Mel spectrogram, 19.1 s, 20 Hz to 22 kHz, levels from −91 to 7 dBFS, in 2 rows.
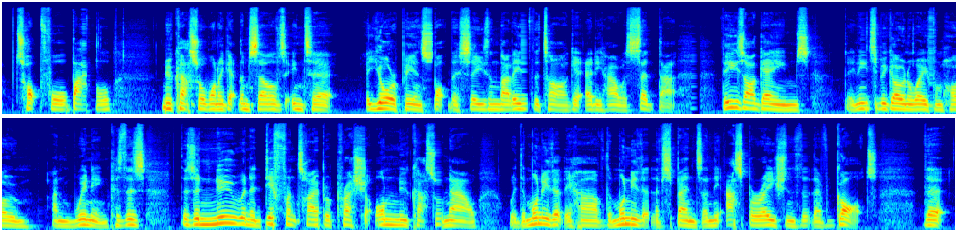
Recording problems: choppy; occasionally; 4% of the speech affected

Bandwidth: 18 kHz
